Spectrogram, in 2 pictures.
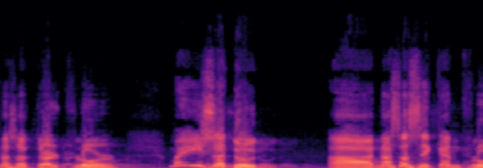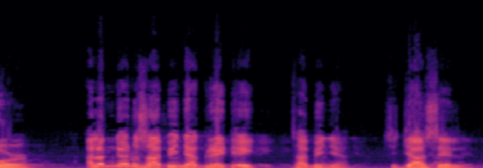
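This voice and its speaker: Pastor guy preaching, voice way up high, bouncy and loud in bursts. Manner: animated, bursts into shouts and laughter while telling stories. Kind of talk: sermon.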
